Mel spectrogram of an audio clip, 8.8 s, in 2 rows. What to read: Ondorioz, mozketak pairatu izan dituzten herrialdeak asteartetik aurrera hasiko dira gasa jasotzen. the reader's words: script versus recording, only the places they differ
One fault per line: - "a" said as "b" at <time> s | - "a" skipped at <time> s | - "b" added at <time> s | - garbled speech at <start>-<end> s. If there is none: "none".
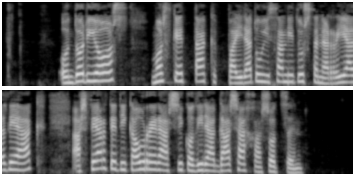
none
